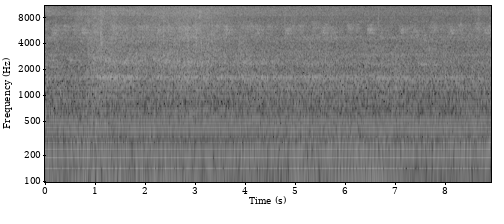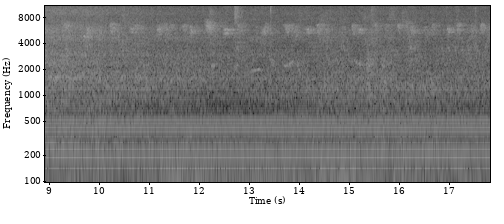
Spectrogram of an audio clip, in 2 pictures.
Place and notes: Maribor, Nova vas, car park - electric buzz
electric buzz from a switch box
(SD702 DPA4060)
Maribor, Slovenia, 31 May 2012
